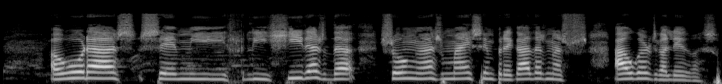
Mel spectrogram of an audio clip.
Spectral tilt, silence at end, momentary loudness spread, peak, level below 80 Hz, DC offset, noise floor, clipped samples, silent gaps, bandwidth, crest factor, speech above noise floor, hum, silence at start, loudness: -3.5 dB/octave; 0 s; 13 LU; -2 dBFS; -48 dBFS; under 0.1%; -48 dBFS; under 0.1%; none; 11.5 kHz; 18 dB; 28 dB; none; 0.5 s; -19 LUFS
